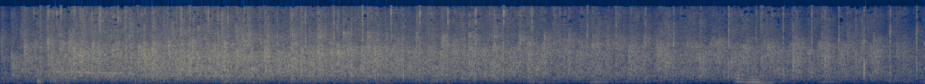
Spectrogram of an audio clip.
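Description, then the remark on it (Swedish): Sustained audience applause welcoming the evening's musicians, a dense, steady wash of many hands clapping at a fairly loud level that holds for the whole stretch, tapering only slightly toward the end. “Och en applåd även för kvällens förstärkning”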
